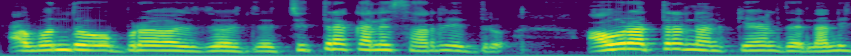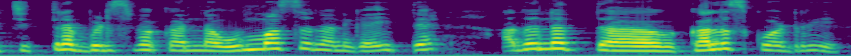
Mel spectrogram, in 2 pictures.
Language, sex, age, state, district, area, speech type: Kannada, female, 60+, Karnataka, Chitradurga, rural, spontaneous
